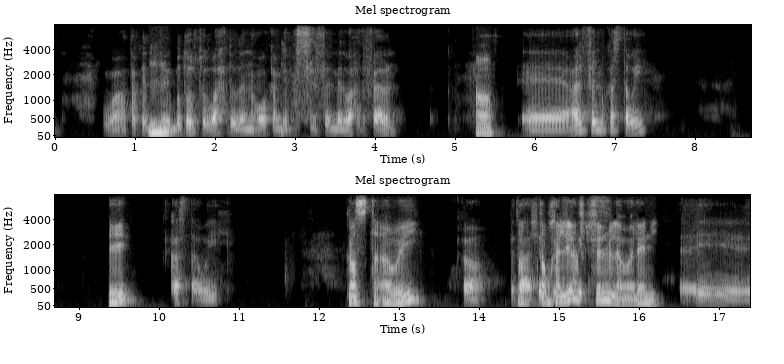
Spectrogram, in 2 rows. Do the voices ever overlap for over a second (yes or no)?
yes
